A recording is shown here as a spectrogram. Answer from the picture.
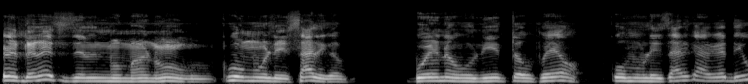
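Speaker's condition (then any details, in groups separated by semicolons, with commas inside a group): Cerebral palsy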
